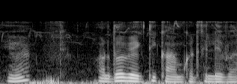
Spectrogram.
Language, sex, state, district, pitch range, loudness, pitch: Hindi, male, Chhattisgarh, Raipur, 115-150 Hz, -16 LUFS, 125 Hz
